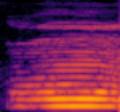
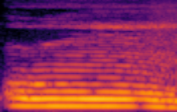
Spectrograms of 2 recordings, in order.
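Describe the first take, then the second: First: Said in the usual way. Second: ओम drawn out very slowly, the ओ held long; prolonged vowel demo. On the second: Shown as a demonstration. Teacher demonstrating a pluta vowel to students, slow drawn-out ओम. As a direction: stretch ओम out like a chant. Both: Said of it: "उन्हें प्लूत स्वर कहते हैं".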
